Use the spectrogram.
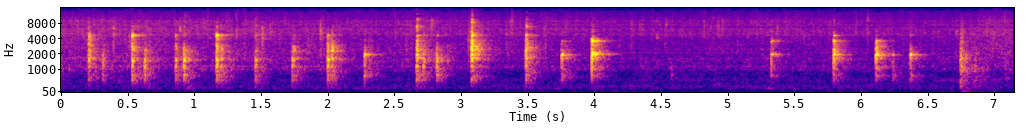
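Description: Eggs fry in a pan with cooked sausage, a soft sizzle under a steady rhythm of close scraping and clinking strokes from a utensil, with a brief pause before the strokes resume.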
